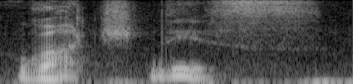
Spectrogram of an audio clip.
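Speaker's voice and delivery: slow, tired alien drawl; the alien, sick of it, speaks slowly; weary alien voice. Acted. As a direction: sound worn out by explaining it all.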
